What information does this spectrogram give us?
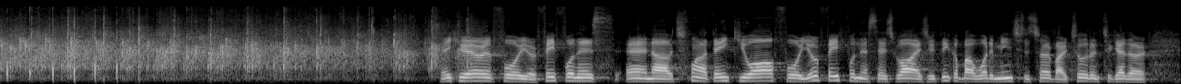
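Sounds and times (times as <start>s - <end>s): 
applause: 0.0s - 5.0s
speech: 4.4s - 11.8s.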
